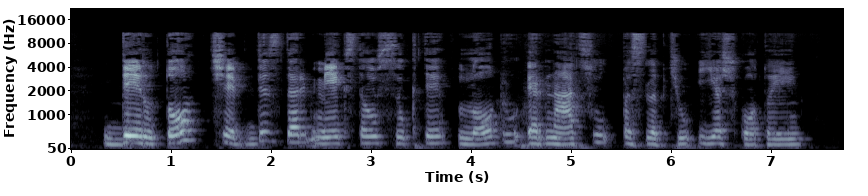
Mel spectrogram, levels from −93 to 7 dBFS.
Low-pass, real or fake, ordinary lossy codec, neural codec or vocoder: 10.8 kHz; real; MP3, 48 kbps; none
